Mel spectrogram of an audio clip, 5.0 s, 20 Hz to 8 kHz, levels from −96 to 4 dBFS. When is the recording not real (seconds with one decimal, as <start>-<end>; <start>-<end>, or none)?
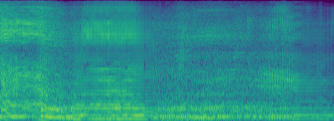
1.1-2.3; 4.4-5.0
